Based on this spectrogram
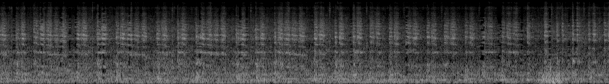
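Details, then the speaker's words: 1968 GMC C1500 six-cylinder, first start after 17 years abandoned, bottle-fed fuel as fuel pump diaphragm seems shot: idle stumbles with uneven hissy chuffing, not firing on all cylinders; misfire. "Look at that. It does actually run. It's not hitting on all 8 at the moment."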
